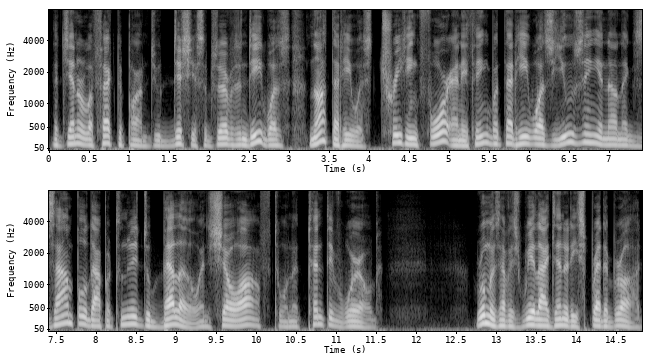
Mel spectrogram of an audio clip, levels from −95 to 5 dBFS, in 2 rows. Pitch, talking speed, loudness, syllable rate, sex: 125 Hz, 160 wpm, -18 LUFS, 5.1 syllables/s, male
